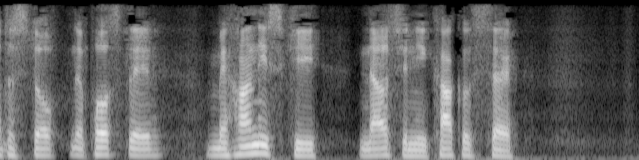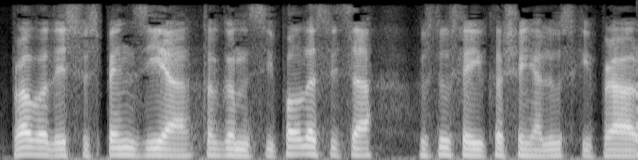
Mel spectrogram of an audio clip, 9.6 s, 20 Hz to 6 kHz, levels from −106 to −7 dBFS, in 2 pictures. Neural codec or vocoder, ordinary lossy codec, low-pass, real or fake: codec, 16 kHz in and 24 kHz out, 0.4 kbps, LongCat-Audio-Codec, two codebook decoder; MP3, 32 kbps; 5.4 kHz; fake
